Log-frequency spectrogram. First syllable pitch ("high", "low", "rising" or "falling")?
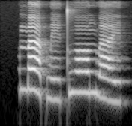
falling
